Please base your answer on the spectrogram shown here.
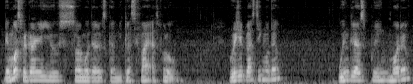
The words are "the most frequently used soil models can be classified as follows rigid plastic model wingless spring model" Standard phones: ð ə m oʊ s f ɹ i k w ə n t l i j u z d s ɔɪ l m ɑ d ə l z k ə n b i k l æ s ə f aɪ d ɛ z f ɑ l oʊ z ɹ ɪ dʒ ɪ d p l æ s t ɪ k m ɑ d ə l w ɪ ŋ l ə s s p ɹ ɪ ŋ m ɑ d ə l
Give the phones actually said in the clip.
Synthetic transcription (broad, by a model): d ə m oʊ s f ɹ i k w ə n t l i j u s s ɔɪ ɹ m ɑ d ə l s k ə n b i k l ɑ s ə f aɪ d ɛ s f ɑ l oʊ ɹ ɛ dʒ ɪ p l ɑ s t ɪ k m ɑ d ə l w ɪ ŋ l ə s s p ɪ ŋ m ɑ d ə l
